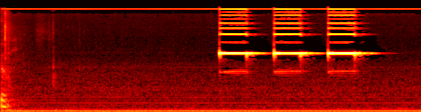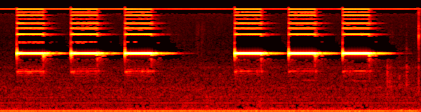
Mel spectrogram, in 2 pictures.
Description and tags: fire house alarm
A brief recording of a home fire alarm.
alarm, alert, emergency, fire, house, warning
